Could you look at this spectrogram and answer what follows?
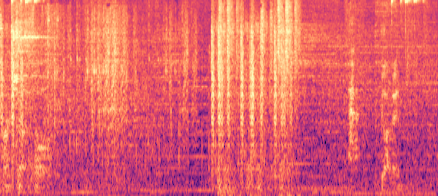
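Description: Gunfire exchanged in the Valkyria Chronicles video game: scattered single shots, then a dense burst of rapid rifle or machine-gun fire midway, with another shot near the end over a low hum of game ambience.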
